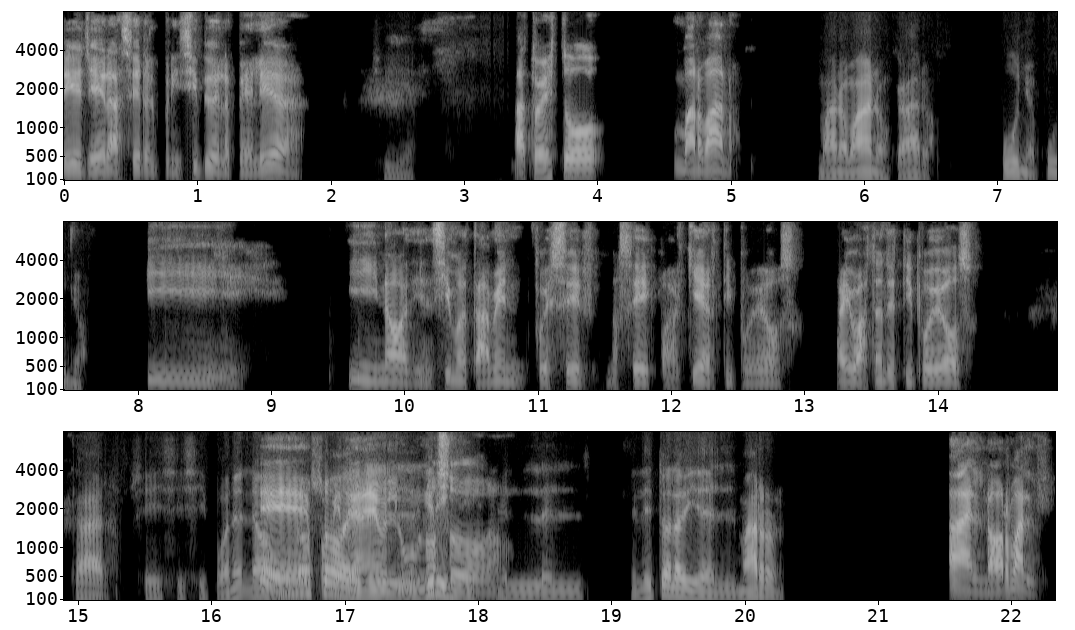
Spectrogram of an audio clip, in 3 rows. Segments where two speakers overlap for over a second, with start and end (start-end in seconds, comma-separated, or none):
16.3-18.3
